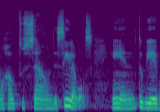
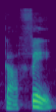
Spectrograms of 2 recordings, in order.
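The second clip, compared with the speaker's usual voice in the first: "café" split as ca, FÉ, the end stressed; stress on last syllable. Shown as a demonstration. Teacher explaining why café has an accent, stress on FÉ. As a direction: land firmly on FÉ in "café". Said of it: "the strong syllable is the last syllable".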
